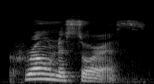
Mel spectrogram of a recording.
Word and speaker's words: Kronosaurus: of creepy all right you say it like this kronosaurus kronosaurus kronosaurus was a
